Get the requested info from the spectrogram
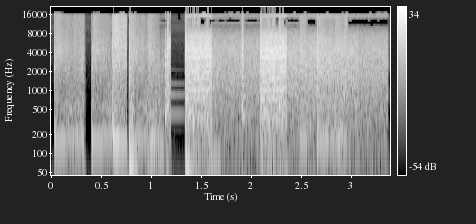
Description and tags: LSDJ At its best (well... ) I just bought the thing. Lay off these rythms Kids....
little, my, sounds, chiptunes, glitch, today, melody, me, nanoloop, kitchen, lsdj, c64, big, table, drums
